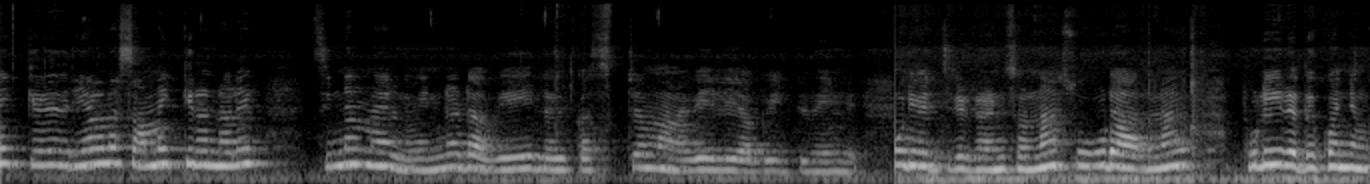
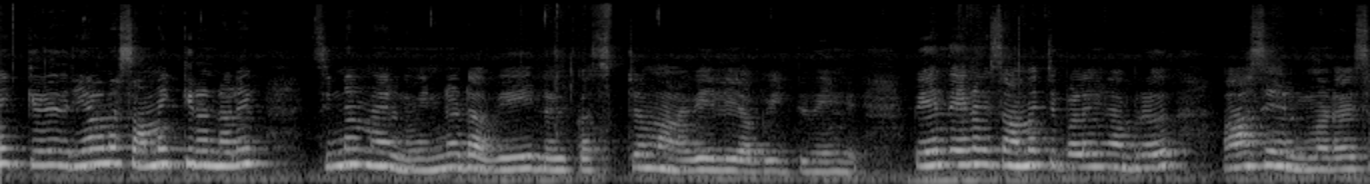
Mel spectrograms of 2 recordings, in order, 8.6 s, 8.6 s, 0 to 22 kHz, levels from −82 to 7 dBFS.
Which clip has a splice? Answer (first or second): first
